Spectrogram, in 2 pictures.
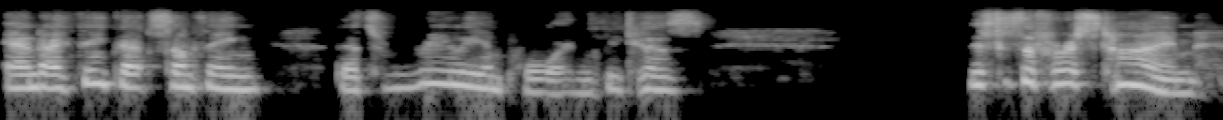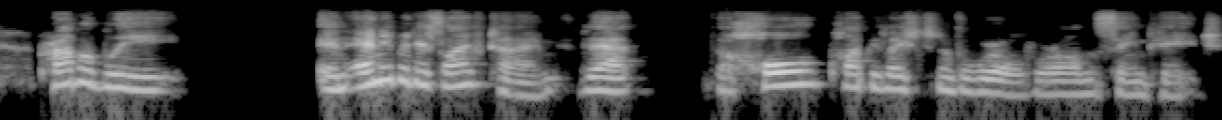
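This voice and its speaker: The voice is somewhat breathy, with lively intonation. Long pauses come often. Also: woman. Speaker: dance movement therapist. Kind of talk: online presentation. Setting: video call. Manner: fast.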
